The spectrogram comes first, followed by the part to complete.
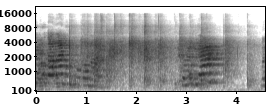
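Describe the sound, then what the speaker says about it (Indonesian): A class of children claps for a classmate during a religious studies lesson, scattered quick hand claps running under a teacher's and pupils' talking. "Beri tepuk tangan untuk Komar."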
